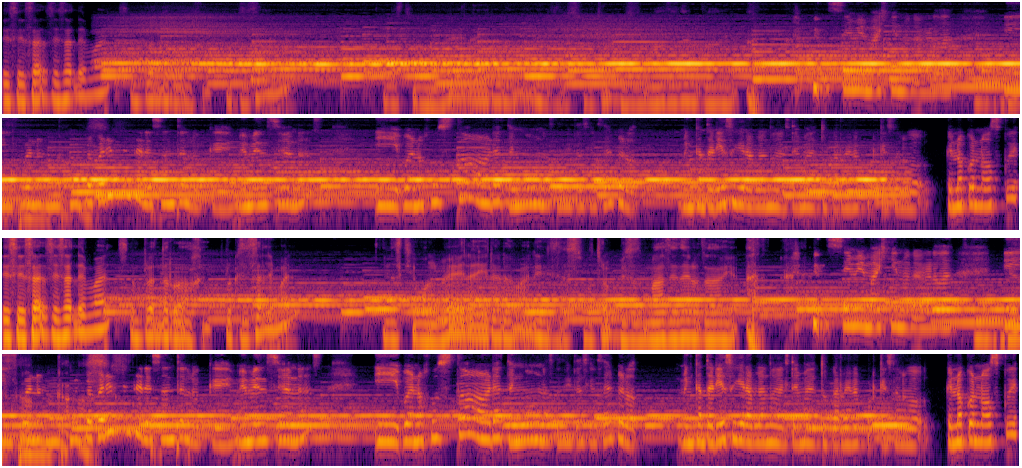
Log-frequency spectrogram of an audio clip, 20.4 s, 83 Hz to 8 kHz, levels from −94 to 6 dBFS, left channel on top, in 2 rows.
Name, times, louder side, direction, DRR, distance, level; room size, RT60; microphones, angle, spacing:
voice 1, 0.0-3.0 3.8-7.9 9.7-11.2, right 8 dB, 80° right, 0.3 m, -27 dB
sound 1, 0.9-19.1, left 8 dB, 65° left, 0.5 m, -19 dB
sound 2, 1.0-19.3, left 1 dB, 35° left, 0.8 m, -24 dB
voice 2, 8.1-16.6 16.9-20.3, right 3 dB, 40° right, 0.6 m, -24 dB
3.6 x 3.4 x 2.9 m
head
